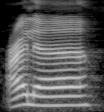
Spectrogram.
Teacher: عین کو وسط حلق سے ادا کیا ، لام کھڑی زبر لا کو ایک الف کے برابر لمبا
